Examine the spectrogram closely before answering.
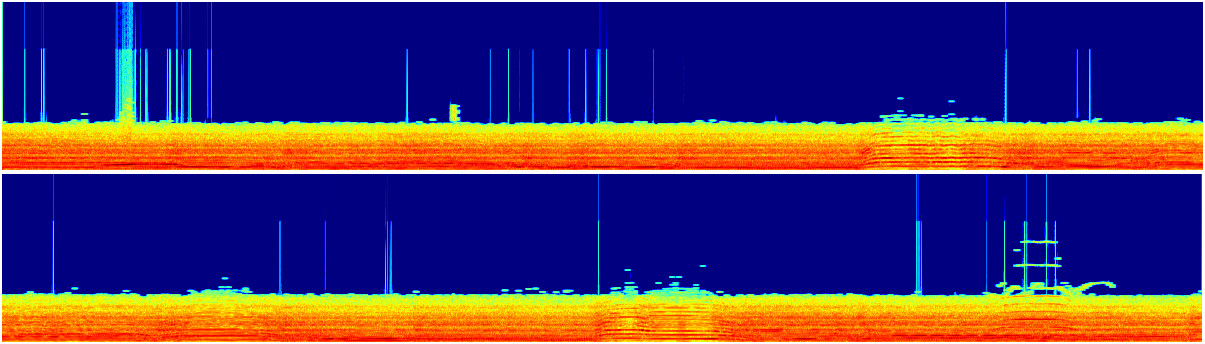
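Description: Electric guitar laid flat on the lap and played with a slide: long notes that swoop up and down in pitch, several steep rising-and-falling glides about a third of the way in and again around two-thirds through, in imitation of a revving motor scooter.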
